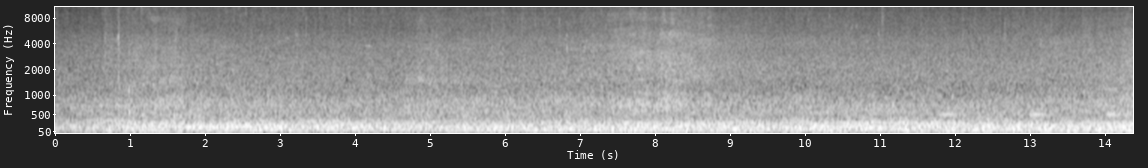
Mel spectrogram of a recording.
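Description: Steady rain falling, a continuous even hiss.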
